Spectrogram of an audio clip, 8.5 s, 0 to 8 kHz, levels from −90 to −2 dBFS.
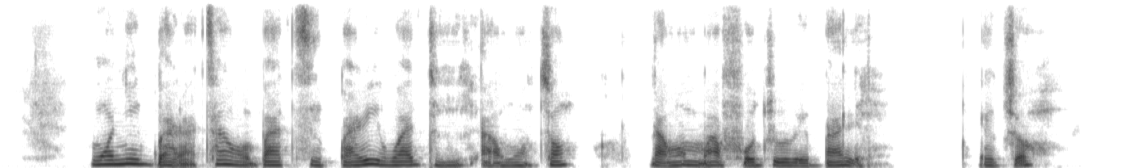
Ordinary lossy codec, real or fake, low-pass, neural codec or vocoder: none; fake; none; codec, 16 kHz, 16 kbps, FunCodec, trained on LibriTTS, 50 frames a second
